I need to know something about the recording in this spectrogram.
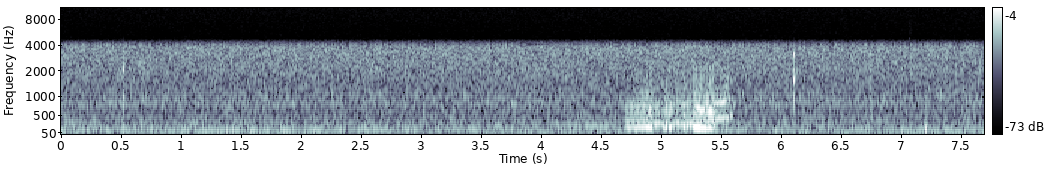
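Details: Bosco, a cat, snoring really loudly indoors: a steady low rumble throughout, swelling midway into a brief, louder harmonic rasp lasting under a second, then settling back to the even drone, with a few faint clicks.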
